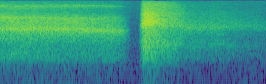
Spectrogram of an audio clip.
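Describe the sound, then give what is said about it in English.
Slow deep breath from a guided relaxation exercise: a long, steady airy inhale, a brief silent pause, then a stronger rushing exhale that gradually fades. Alone, with no talk. “Let's do it together. Big breath.”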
